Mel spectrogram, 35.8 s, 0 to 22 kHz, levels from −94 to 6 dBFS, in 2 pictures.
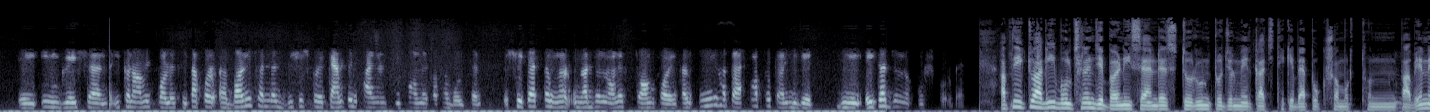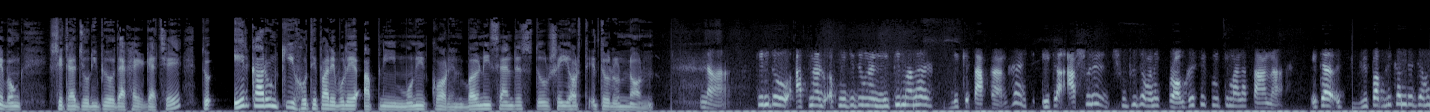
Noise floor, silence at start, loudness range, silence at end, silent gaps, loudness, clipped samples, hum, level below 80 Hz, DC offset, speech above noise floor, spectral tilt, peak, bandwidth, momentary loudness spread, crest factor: -45 dBFS; 0 s; 6 LU; 0 s; none; -26 LUFS; under 0.1%; none; -50 dBFS; under 0.1%; 20 dB; -6 dB/octave; -6 dBFS; 11.5 kHz; 12 LU; 20 dB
